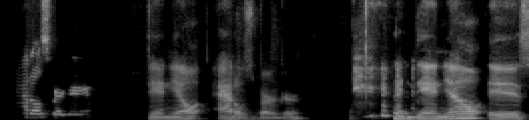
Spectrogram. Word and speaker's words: Adelsberger: Danielle how do you say your last name adelberger Danielle adelberger and Danielle is 26 from Athens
